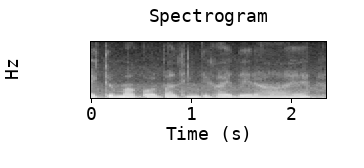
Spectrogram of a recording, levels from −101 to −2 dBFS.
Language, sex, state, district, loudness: Hindi, female, Arunachal Pradesh, Papum Pare, -13 LUFS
